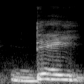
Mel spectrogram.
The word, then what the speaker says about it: day: প্রথমত আমরা আসি দিনের উচ্চারণটাতে। দিন, আমরা সাধারণত দিন ইংরেজি কি বলি? ডে। কি বলি? ডে। খেয়াল করেন, আমরা বলি ডে, DAY, ডে। ডে না, এটার উচ্চারণ হবে কি? ডেই।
